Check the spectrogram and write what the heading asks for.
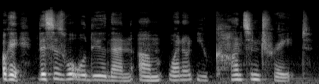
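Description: An actress playing a nervous, accommodating psychic who speaks as a hesitant, coaxing seance medium. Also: female voice, medium pitch, normal speed, mellow, lightly acted.

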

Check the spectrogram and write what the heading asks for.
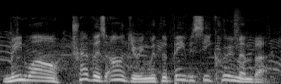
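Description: A man's voice: a little high, animated, a little fast. A man giving scripted, matter-of-fact audio description of action in the present tense.

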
